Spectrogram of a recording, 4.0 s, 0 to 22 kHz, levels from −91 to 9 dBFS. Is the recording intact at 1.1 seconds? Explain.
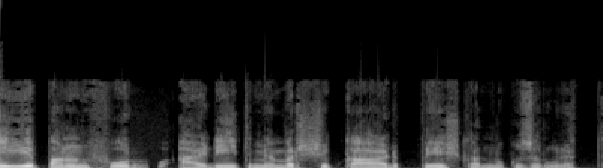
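No. From 0.87 to 1.11 s, AAC frame loss with concealment: a run of frames, about 180 ms of coded audio, never reached the decoder, which patched the gap by reusing and scrambling the last good spectrum. The result is a smeared, noisy, phasey stretch where the speech loses its definition, ending right around 1.1 s. Underneath, the speech is rough and grainy, with noise filling the spaces between harmonics and a synthetic-sounding top band. This is likely low-delay AAC compression, AAC-ELD, whose short frames resolve pitch poorly at a bitrate consistent with 32 kbps.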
